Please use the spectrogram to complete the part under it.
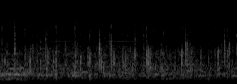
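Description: Crowd applause and clapping at a political rally in Punjab, dense and continuous with scattered sharper claps, fairly steady throughout with a busy crowd texture beneath.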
